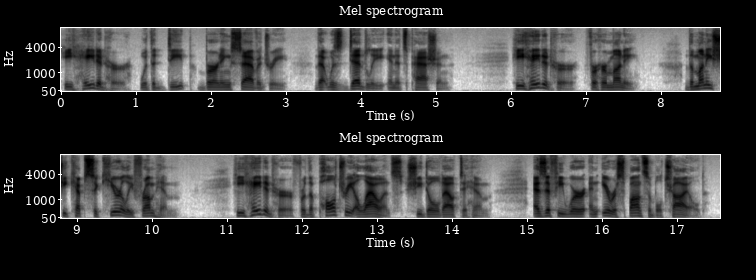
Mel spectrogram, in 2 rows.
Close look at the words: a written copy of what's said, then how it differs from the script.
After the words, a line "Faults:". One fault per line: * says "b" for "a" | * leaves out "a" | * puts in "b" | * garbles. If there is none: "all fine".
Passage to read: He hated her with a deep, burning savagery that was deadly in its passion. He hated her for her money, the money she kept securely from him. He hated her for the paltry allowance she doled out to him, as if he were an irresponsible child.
He hated her with a deep, burning savagery that was deadly in its passion. He hated her for her money, the money she kept securely from him. He hated her for the paltry allowance she doled out to him, as if he were an irresponsible child.
Faults:
all fine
